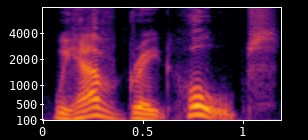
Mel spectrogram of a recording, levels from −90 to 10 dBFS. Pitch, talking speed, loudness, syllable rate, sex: 155 Hz, 200 wpm, -17 LUFS, 4.6 syllables/s, male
